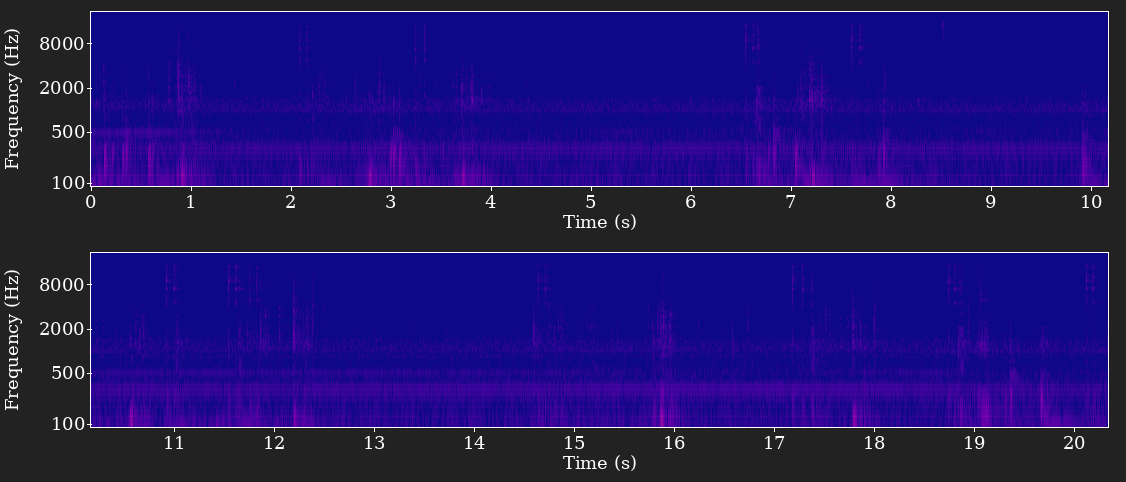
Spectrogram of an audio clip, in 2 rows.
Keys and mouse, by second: 0.3 middle click, 0.8 g, 2.8 c, 3.6 g, 6.8 middle click, 7.2 alt+z, 7.9-9.9 middle drag, 10.5 c, 12.2 s, 15.8 g, 17.8 s, 19.3 middle click.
